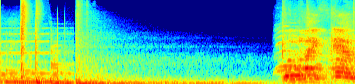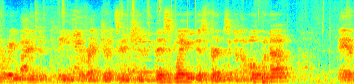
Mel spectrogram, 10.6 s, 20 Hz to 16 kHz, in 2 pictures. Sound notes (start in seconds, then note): 1.1 title booms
